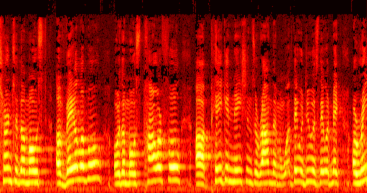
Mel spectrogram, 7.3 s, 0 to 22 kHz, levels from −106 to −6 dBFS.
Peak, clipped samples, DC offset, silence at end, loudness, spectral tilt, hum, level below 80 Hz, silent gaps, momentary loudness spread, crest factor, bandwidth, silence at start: -8 dBFS; under 0.1%; under 0.1%; 0 s; -25 LUFS; -6 dB/octave; none; -66 dBFS; none; 9 LU; 16 dB; 15 kHz; 0 s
